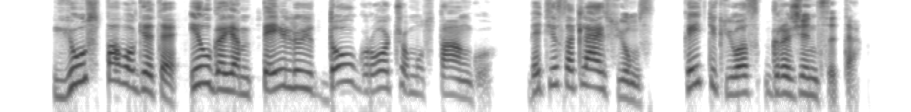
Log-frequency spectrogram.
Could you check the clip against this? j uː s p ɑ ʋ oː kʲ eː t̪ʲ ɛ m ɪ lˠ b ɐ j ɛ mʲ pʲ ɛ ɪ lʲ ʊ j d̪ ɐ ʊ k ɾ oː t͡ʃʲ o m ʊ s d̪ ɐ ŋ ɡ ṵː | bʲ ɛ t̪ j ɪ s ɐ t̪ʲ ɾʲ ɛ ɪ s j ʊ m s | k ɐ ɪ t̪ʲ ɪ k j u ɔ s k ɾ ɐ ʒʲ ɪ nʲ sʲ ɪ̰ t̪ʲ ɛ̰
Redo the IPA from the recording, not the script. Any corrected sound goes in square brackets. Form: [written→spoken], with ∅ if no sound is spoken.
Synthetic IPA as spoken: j uː s p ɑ ʋ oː [kʲ→ɡʲ] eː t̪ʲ ɛ [m→∅] ɪ lˠ [b→ɡ] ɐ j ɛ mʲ pʲ ɛ ɪ lʲ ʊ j d̪ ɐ ʊ k ɾ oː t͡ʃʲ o m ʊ s [d̪→t̪] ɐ ŋ ɡ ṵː | bʲ ɛ t̪ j ɪ s ɐ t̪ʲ [ɾʲ→lʲ] ɛ ɪ s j ʊ m s | k ɐ ɪ t̪ʲ ɪ k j u ɔ s [k→ɡ] ɾ ɐ ʒʲ ɪ nʲ sʲ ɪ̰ t̪ʲ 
